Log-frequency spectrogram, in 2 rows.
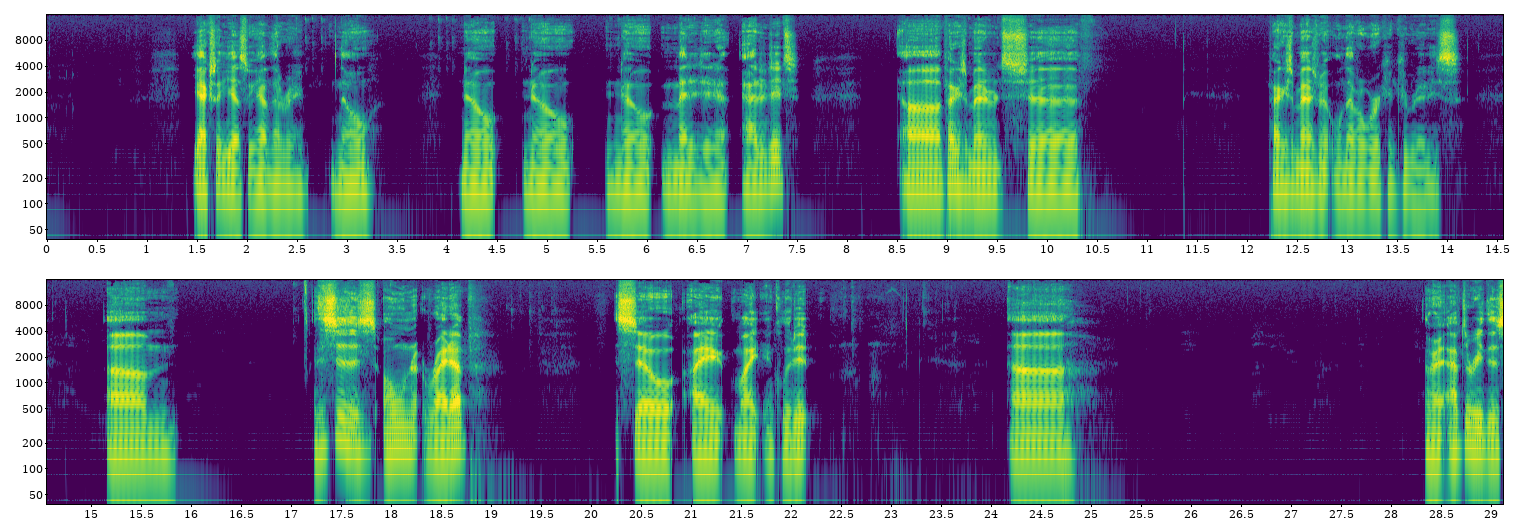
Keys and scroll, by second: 0.0-29.1 typing, 22.4 Return, 23.1 ctrl+[.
